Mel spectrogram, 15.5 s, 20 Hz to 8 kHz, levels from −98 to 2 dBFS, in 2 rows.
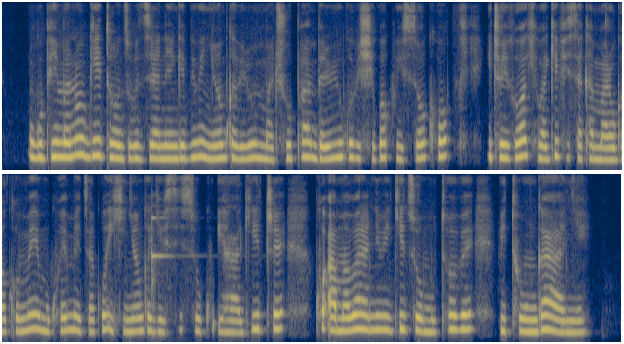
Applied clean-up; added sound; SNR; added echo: none; Piano; 19 dB; none.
